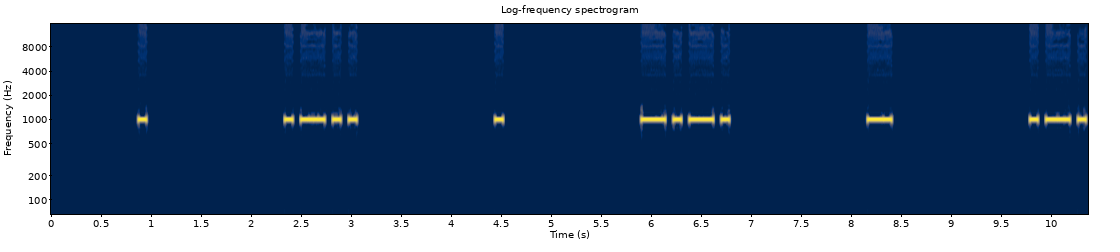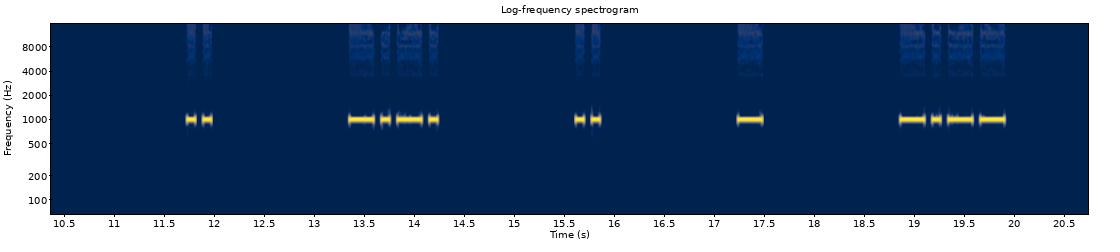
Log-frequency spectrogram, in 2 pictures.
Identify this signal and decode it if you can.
Morse code, heard as a keyed tone, about 15 wpm, spaced as for 5 wpm, 1000 Hz. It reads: ELECTRICITY
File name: qotdfiles / 5wpm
